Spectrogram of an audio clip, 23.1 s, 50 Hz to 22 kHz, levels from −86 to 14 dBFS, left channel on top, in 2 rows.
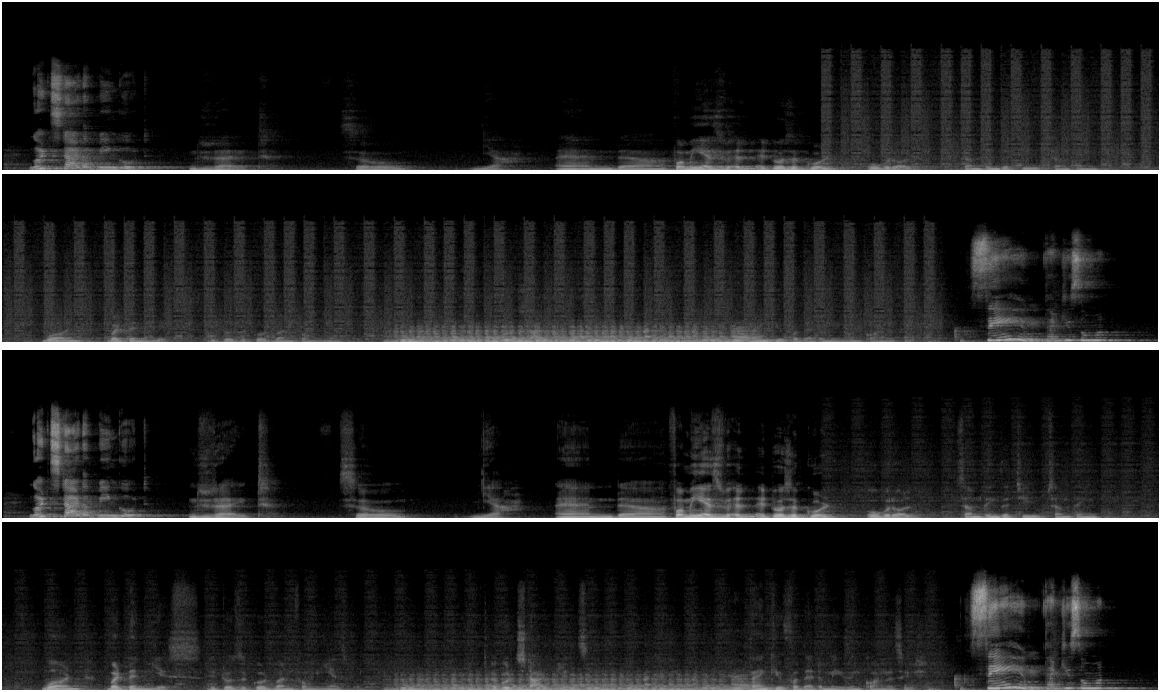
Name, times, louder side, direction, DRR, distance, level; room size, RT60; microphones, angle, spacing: voice 1, 0.3-1.4 18.7-19.0 21.1-22.6, right 4 dB, 35° right, 11 dB, 1.0 m, -29 dB
voice 2, 1.9-2.8 3.4-4.1 4.7-5.2 5.5-9.2 9.6-11.0 12.0-15.2 16.5-17.5 18.1-18.5 19.0-20.9, right 6 dB, 70° right, 17 dB, 0.3 m, -32 dB
sound 1, 8.2-21.0, left 4 dB, 50° left, 2.0 m, -51 dB
Bowed string instrument, 15.4-19.7, left 1 dB, 10° left, 0.4 m, -34 dB
19.5 x 12.5 x 5.1 m, 1.5 s
head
